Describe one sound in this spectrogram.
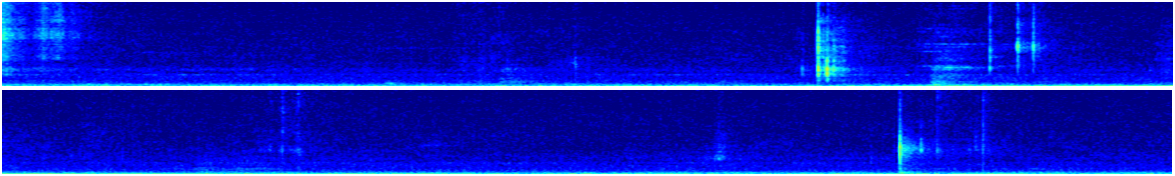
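A pen tool taps softly on small plastic beads.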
